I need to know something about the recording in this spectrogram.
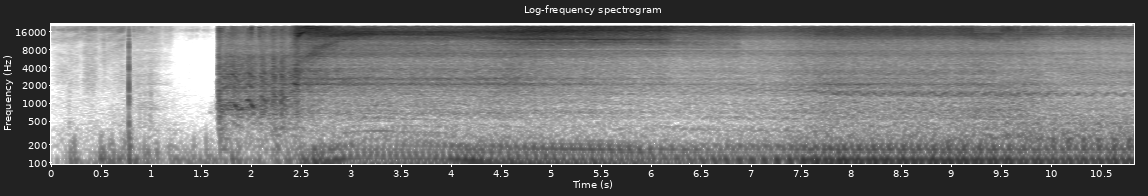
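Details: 1998 Dodge Durango single-cam engine, first start after timing chain replacement with an oil change, no codes: a short crank, then it catches and settles into a steady, even idle with no ticking or rattle from the front cover.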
